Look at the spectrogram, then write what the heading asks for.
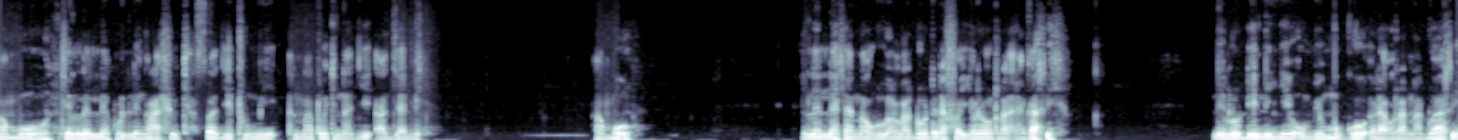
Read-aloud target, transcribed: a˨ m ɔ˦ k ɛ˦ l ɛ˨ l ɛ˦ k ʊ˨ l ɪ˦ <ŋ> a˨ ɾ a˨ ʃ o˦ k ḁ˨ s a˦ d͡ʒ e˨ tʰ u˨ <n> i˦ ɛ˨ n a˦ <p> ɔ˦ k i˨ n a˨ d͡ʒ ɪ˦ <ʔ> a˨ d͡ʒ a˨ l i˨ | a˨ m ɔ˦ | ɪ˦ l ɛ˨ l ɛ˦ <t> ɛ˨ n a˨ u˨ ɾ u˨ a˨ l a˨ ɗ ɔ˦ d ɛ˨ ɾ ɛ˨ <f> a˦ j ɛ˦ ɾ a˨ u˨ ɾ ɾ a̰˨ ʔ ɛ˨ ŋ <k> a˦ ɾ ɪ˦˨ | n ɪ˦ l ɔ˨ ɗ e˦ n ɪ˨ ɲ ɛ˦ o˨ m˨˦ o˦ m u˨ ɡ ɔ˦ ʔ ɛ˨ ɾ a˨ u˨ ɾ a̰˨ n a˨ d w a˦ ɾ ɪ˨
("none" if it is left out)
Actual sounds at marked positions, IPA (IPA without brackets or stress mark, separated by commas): ŋ, m, t, ʔ, k, f, ɡ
